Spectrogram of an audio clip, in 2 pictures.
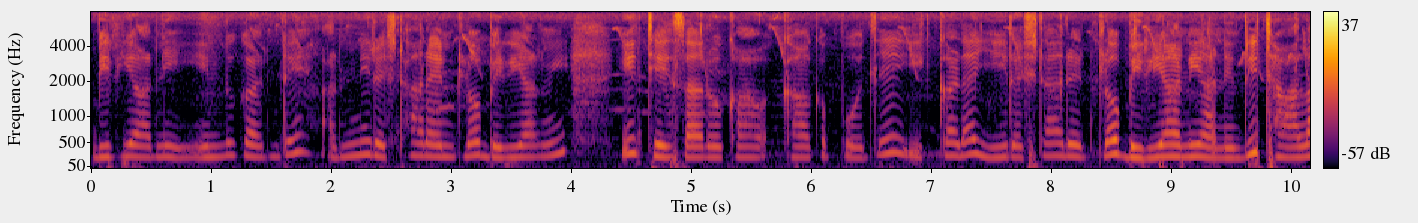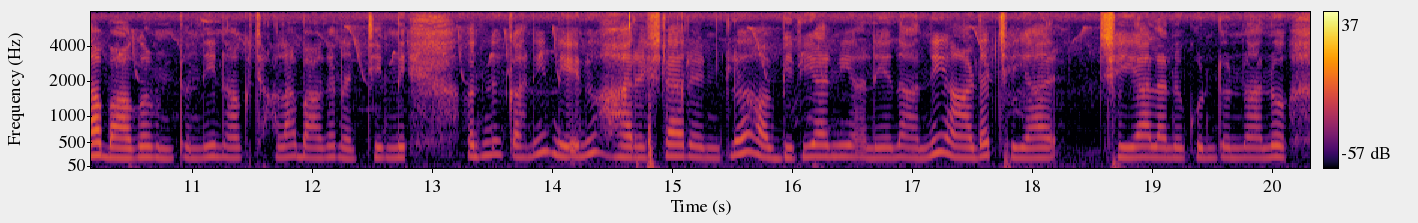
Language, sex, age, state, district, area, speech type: Telugu, female, 18-30, Andhra Pradesh, Chittoor, urban, spontaneous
